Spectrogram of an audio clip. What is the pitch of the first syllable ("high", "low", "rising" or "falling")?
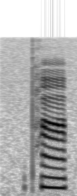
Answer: high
